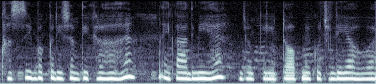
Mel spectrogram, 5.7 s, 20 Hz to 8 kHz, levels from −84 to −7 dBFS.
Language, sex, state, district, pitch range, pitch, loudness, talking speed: Hindi, female, Bihar, West Champaran, 205-225 Hz, 215 Hz, -12 LUFS, 170 wpm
